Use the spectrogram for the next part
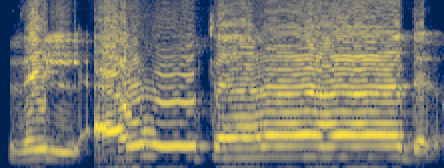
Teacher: ذل اوتاد، واو لین ہے، آگے الف مدہ ہے، ایک الف کے برابر آپ نے تا کو کھینچنا ہے اور تا کو باریک پڑھنا ہے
